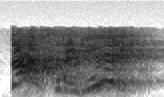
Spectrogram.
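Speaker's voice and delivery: very high, excited call from the crowd; dad blurting out praise in church. Retold or imitated. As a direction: voice the dad shouting approval mid-worship. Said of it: "all you hear ... is".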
